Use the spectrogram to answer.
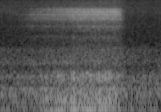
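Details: Snoring: one low, fluttering snore with a hissy edge, lasting about a second.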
